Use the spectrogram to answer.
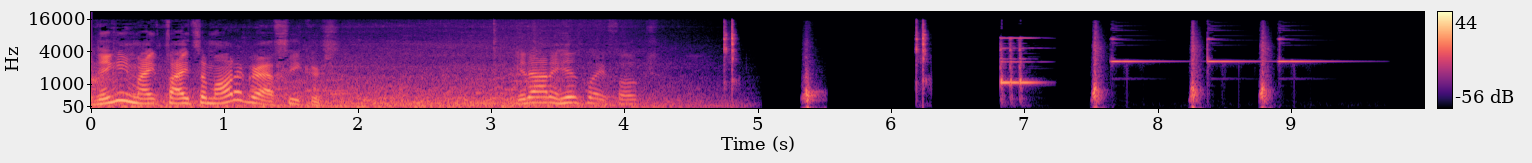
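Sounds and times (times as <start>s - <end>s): short clicks: 4.7s - 5.0s
notification bell ding: 6.8s - 9.7s.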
